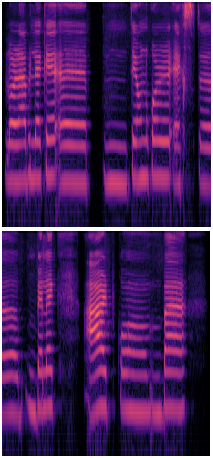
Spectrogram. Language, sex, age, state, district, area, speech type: Assamese, female, 30-45, Assam, Dhemaji, rural, spontaneous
